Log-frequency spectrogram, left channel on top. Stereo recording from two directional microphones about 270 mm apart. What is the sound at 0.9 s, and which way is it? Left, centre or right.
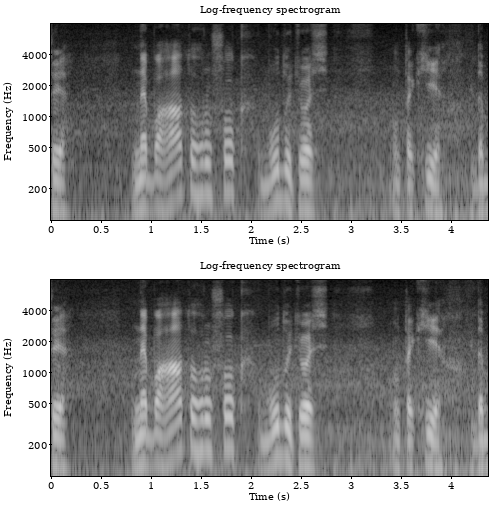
Speech, centre.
